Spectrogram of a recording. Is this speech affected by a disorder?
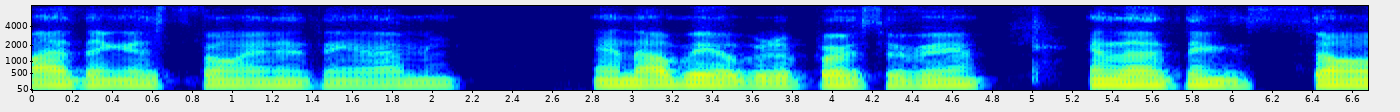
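Yes: ALS; leg onset, affects walking, arms, hands, speech; diagnosed at 29, about two years since diagnosis; voice currently clear, considering voice banking.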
